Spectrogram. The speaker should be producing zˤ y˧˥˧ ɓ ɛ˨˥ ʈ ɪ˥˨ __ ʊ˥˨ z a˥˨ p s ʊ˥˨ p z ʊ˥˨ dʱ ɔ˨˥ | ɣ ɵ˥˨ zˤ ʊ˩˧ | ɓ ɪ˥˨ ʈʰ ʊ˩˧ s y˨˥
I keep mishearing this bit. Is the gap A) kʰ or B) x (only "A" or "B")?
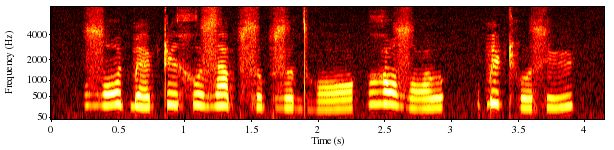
B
